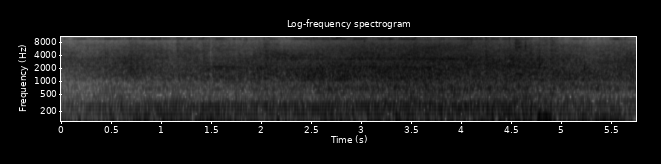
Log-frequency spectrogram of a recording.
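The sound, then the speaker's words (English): A blue landfill compactor with spiked wheels works the trash at the landfill's working face, its engine giving a loud, steady, continuous drone with a low rumble and no talk over it. “Every piece of trash that can't be repurposed is taken to the working face of the campus and crushed below the compactor's medieval-like tires.”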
